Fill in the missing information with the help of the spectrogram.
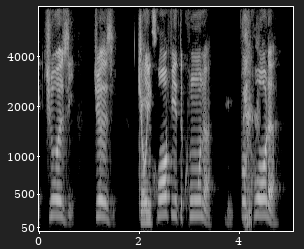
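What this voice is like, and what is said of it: New Jersey accent. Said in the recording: “We got to work on that Jersey accent.”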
